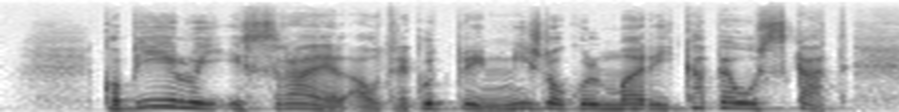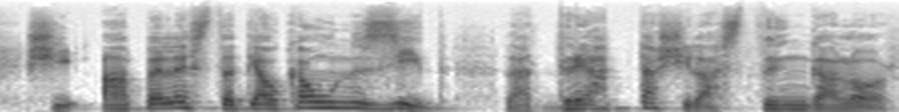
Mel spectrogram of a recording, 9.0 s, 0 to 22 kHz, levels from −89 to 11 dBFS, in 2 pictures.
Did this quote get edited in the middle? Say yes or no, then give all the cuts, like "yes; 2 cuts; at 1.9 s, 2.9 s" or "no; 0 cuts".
no; 0 cuts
